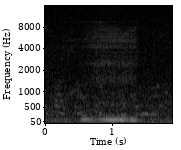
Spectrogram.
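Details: Sleeping dog, with owner also snoring: one low rumbling snore on a breath over steady room noise.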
